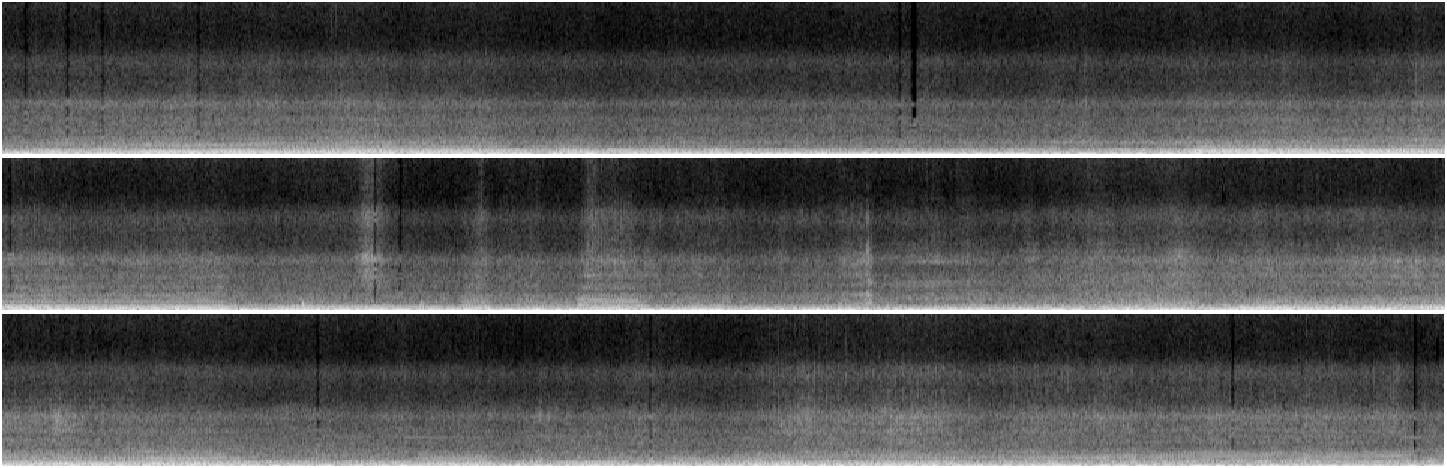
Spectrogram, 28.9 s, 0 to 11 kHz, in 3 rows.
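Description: BMW 335i's N54 twin-turbo straight-six heard from inside the cabin, revving up through the gears and dropping back several times as the car accelerates and slows on track, over a steady rumble of road and wind noise.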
